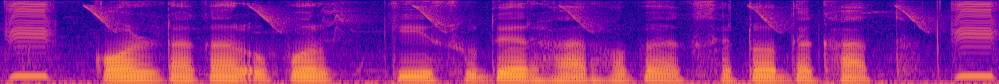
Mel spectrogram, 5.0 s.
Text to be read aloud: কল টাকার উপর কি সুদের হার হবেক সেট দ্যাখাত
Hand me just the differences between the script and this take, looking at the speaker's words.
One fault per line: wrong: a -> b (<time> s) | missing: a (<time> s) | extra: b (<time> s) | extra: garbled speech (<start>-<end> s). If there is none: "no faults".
no faults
